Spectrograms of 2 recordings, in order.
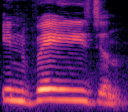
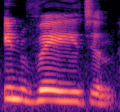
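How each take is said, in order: Both takes have the same delivery.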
